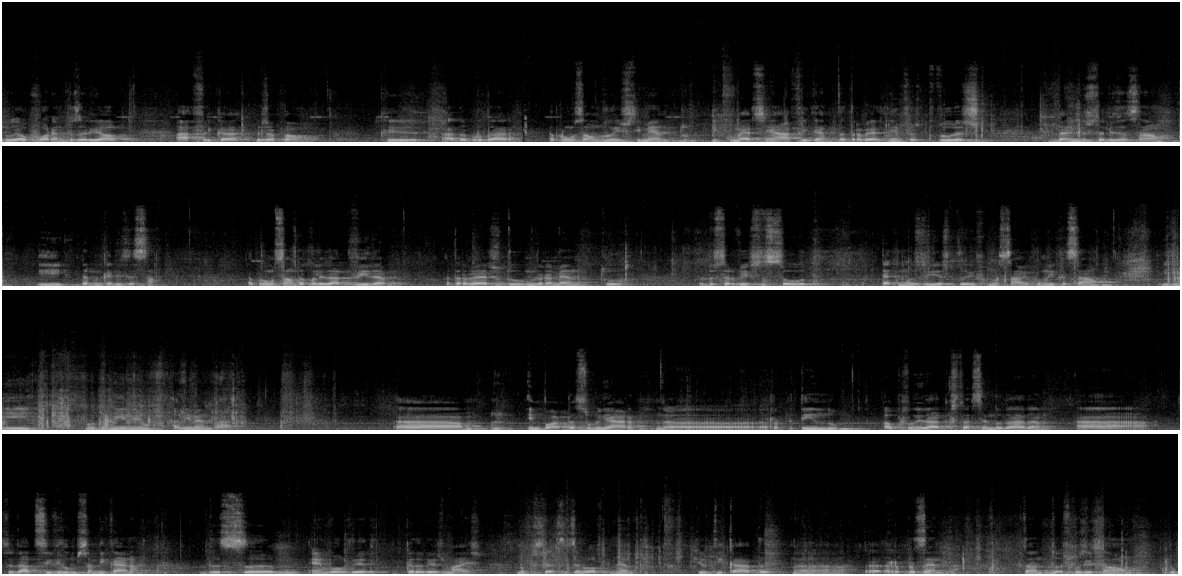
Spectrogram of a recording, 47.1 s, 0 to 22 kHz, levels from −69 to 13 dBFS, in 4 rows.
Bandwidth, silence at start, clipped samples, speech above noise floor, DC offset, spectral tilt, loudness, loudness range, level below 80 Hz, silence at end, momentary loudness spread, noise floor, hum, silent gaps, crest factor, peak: 15.5 kHz; 0 s; under 0.1%; 20 dB; under 0.1%; -5 dB/octave; -22 LUFS; 2 LU; -54 dBFS; 0 s; 13 LU; -41 dBFS; none; none; 16 dB; -6 dBFS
